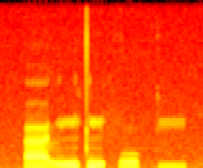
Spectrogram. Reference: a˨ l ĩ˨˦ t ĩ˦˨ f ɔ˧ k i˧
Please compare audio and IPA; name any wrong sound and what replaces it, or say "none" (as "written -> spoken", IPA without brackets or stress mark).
ɔ˧ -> o˧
